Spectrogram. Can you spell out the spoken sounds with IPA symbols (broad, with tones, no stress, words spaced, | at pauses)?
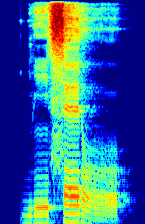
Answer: bĩ˨sɛ˧ ɾo˨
